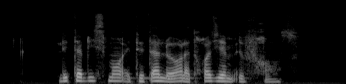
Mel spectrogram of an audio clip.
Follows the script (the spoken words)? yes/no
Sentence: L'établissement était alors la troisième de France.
yes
